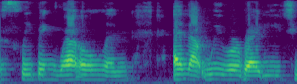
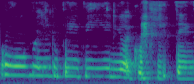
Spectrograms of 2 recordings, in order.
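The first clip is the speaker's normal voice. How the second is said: put-on little, high, cooing baby-talk voice; 9 semitones higher, 4 dB quieter than usual. Showing how one talks to the baby at home: baby talk voice. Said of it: "'cause you do the baby talk".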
